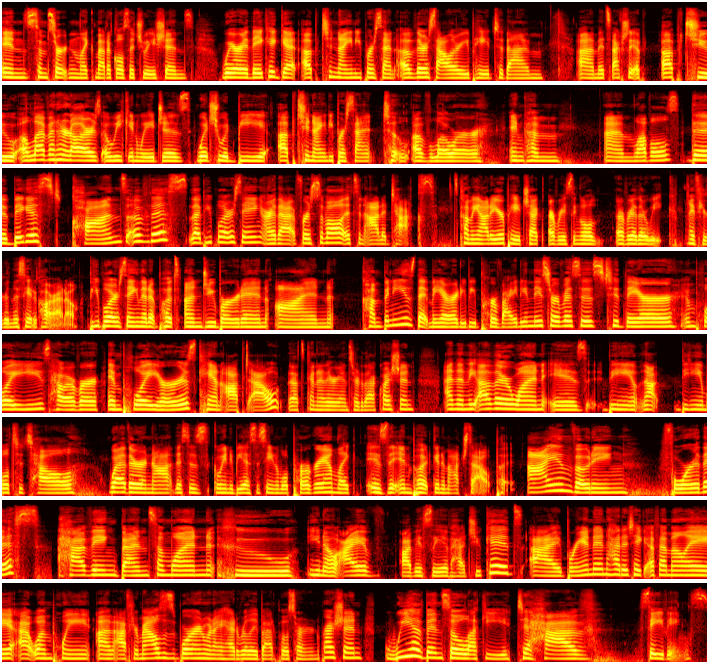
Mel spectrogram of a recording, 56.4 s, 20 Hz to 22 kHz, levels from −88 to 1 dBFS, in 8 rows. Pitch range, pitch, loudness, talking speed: 195-225 Hz, 210 Hz, -16 LUFS, 205 wpm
